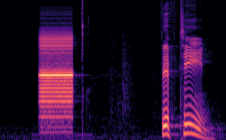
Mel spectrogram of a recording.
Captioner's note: buzzer buzzing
